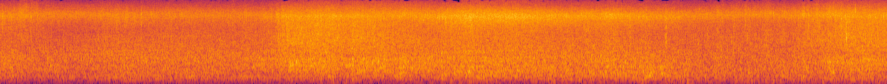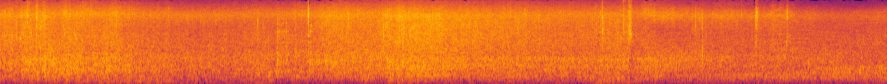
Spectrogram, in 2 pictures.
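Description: Sea waves washing and breaking against a rocky shore, the surf swelling and easing every few seconds.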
